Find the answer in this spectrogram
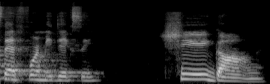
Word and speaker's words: Qigong: Pronounce that for me, Dixie. Qigong, Qigong.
